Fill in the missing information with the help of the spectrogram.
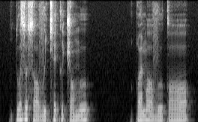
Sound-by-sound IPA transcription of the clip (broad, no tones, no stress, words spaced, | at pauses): tʷɤzusɔː vɯcʰekɯ t͡ʃɔmu | qʷemɔːvuː kɔː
